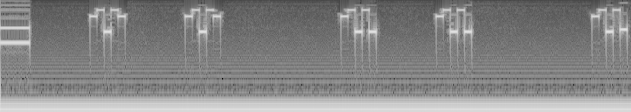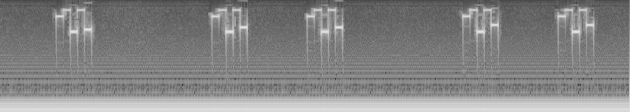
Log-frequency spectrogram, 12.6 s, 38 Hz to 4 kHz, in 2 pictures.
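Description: Five-tone selective call (ZVEI), heard as quick runs of five tones, tones of about 70 ms. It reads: 88118 88118 88111 88111 88112 88112 88113 88113 88114 88114
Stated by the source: ZVEI five-tone call received on an SDR.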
